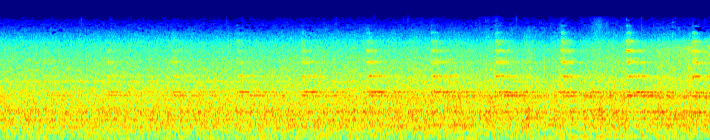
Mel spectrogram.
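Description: Amtrak Acela Express high-speed trainset approaching along the platform track, its rushing noise growing. A regular high ping sounds about every two-thirds of a second from about a second in.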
